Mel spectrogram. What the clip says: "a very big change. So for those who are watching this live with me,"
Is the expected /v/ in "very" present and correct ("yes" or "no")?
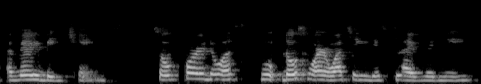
yes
